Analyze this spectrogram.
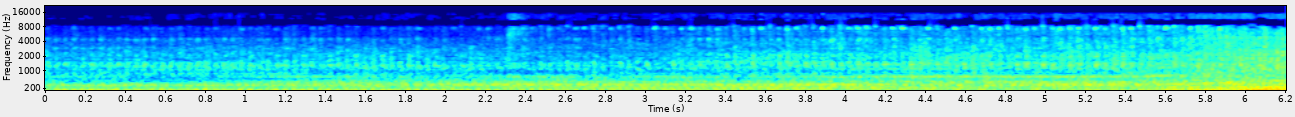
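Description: A tractor engine idles nearby with a steady rumble, revving up slightly at the end.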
